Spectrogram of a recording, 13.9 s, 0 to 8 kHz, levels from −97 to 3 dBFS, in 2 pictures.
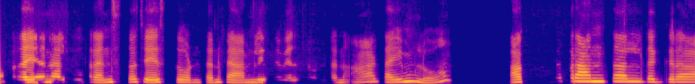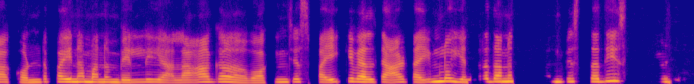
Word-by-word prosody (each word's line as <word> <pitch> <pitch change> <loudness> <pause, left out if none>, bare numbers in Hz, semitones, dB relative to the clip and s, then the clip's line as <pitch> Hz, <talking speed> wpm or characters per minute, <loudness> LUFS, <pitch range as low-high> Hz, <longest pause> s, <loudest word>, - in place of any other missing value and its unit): ప్రయాణాలు 240 +1 +5
మా 455 - -26
ఫ్రెండ్స్‌తో 245 +2 -3
చేస్తూ 235 +1 +1
ఉంటాను 215 +2 -7
ఫ్యామిలీతో 220 +2 -3
వెళ్తూ 205 0 -17
ఉంటాను 210 -4 -17 0.2
ఆ - - -7 0.2
టైంలో, 245 -2 +3 0.8
ఆ - - +5
కొండ - - -51
ప్రాంతాల 290 -1 +7 0.2
దగ్గర 245 0 -3 0.4
కొండపైన 255 +4 0 0.2
మనం 230 -1 -3
వెళ్లి 225 +2 -5 0.2
అలాగా 245 +5 -3 0.2
వాకింగ్ 235 +5 -5
చేసి 255 0 -7
పైకి 240 +5 -3
వెళ్తే 235 -1 +2
ఆ - - -2 0.2
టైంలో 265 +7 +3
ఇంద్రధనస్సు 275 +4 0 0.2
కనిపిస్తది 275 +3 -2
సుర్యుడు 260 - -12
245 Hz, 115 wpm, -22 LUFS, 225-265 Hz, 0.8 s, ప్రాంతాల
